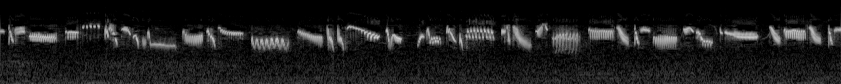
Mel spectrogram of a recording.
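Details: A lark pours out rich, high, warbling song, with rapid chirps, sweeping whistles and buzzy notes tumbling together continuously against a quiet background.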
